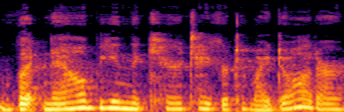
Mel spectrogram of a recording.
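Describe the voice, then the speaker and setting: A woman speaks in a dark, mellow tone that is somewhat breathy. Her pitch varies in an ordinary way. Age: 60s. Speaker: YouTuber, life coach. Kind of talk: casual vlog monologue. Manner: animated.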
